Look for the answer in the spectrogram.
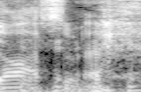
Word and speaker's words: Asim: He's a seam to me until he proves he's awesome. – But he pronounces it. – I know. – Awesome. – I know. Awesome. – I wonder, though, if indeed if it was pronounced Asim and then he got into college and his teammates and coaches said, awesome.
